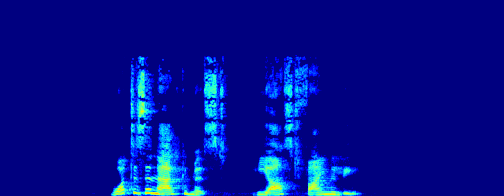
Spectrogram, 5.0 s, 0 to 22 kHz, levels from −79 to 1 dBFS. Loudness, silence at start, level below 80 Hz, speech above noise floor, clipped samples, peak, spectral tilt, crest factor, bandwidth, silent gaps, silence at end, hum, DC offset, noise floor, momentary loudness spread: -30 LUFS; 1.1 s; -82 dBFS; 57 dB; under 0.1%; -10 dBFS; -1.5 dB/octave; 24 dB; 16 kHz; none; 1.45 s; none; under 0.1%; -88 dBFS; 14 LU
